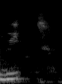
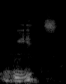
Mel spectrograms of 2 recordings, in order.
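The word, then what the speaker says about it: huit: pretend it's sct set eight is wheat the hu makes a wha like a w sound so wheat nine is nif and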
